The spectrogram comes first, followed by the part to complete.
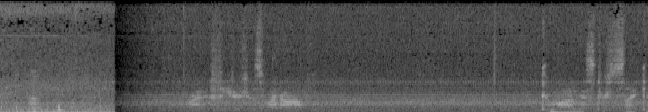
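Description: Men whispering over a steady hiss. About a second and a half in, the hiss cuts off abruptly and a few quieter whispered phrases follow.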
